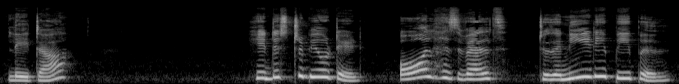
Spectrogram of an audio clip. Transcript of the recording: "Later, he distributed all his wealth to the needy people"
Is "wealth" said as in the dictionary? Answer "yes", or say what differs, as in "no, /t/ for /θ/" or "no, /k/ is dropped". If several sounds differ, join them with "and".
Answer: no, /t/ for /θ/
